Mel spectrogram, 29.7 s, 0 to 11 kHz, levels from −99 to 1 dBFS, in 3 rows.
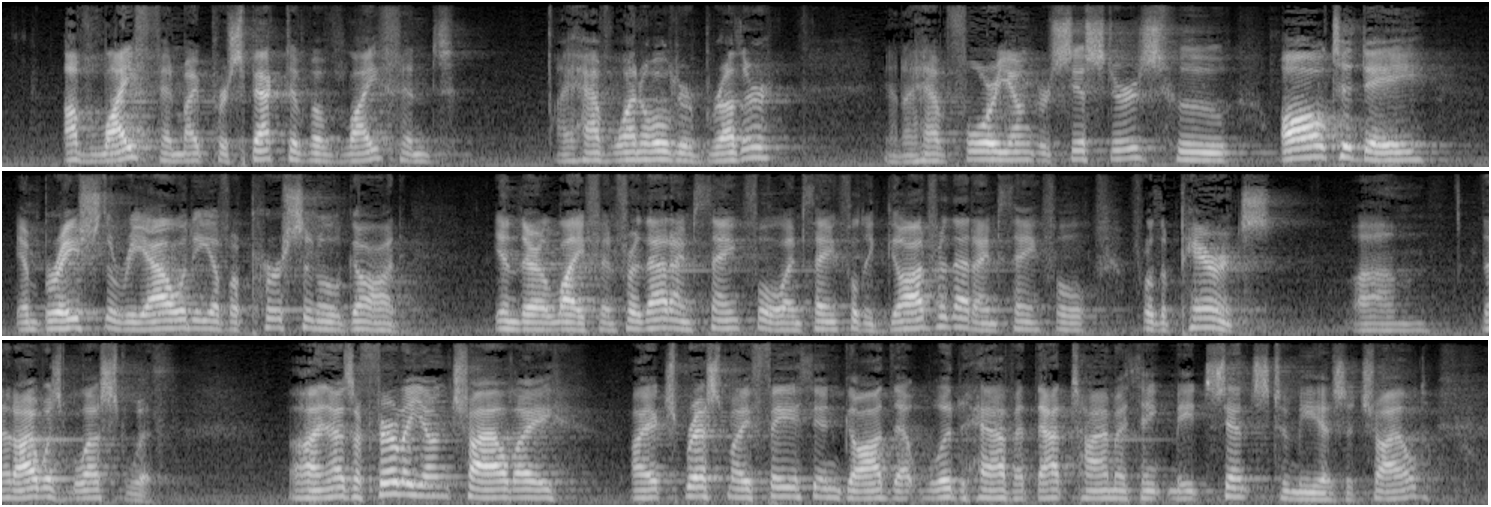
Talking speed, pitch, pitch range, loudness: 165 wpm, 155 Hz, 140-165 Hz, -23 LUFS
